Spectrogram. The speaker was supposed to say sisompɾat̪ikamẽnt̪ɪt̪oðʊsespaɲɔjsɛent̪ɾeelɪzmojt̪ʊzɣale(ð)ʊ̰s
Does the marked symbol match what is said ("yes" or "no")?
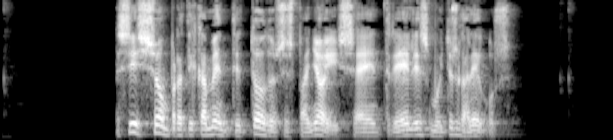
no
